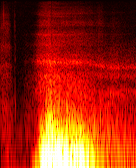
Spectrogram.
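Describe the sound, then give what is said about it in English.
One big, deep breath is taken during a guided calming exercise. A single loud, breathy rush of air swells quickly, holds briefly, then fades out over roughly a second and a half. “Now just take one big deep breath for me.”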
